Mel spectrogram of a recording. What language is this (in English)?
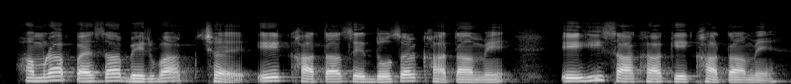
Maithili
